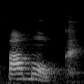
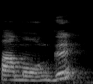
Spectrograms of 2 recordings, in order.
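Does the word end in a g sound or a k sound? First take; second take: k; g. First: The final consonant is a voiceless k. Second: The final consonant is a voiced g. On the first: The speaker calls it right. "you need to pronounce it as k" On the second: The speaker calls it wrong. "not помог"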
